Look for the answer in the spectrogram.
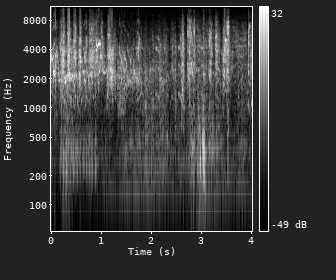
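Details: Budgies in a flock, feeding, with steady overlapping high chirps and scratchy warbles and a faint low hum underneath throughout.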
